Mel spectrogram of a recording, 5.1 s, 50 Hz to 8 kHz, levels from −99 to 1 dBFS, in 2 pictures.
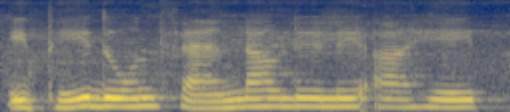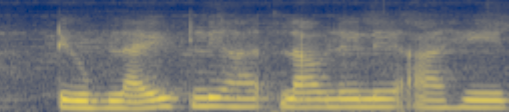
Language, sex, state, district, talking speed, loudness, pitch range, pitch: Marathi, female, Maharashtra, Gondia, 105 wpm, -17 LUFS, 190-215 Hz, 200 Hz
